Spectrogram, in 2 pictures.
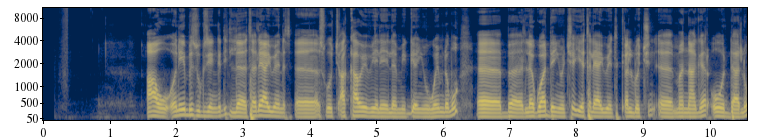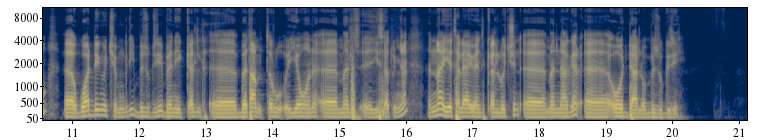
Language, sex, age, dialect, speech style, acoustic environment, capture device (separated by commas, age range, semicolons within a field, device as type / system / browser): Amharic, male, 18-24, Ethiopia - Addis Ababa, tired, nature, desktop / Linux / Chrome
